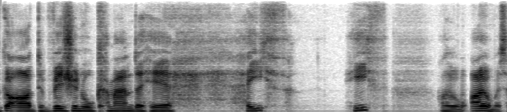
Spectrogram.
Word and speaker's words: Heth: I've heard it pronounced Heth before, but I just assume they are morons and don't know how to pronounce it. No, I'm not going to say that because some of you out there might say Heth. I say Heath and I believe it to be Heath. I believe that's how it should be pronounced.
